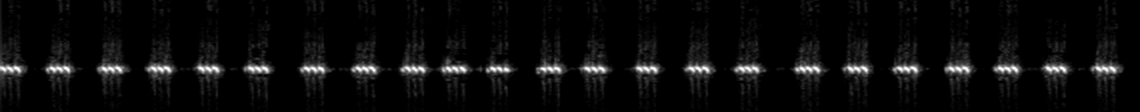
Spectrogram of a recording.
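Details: Steady cricket call: bright, shrill pulses repeated about four times a second without a break, in complete quiet otherwise.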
